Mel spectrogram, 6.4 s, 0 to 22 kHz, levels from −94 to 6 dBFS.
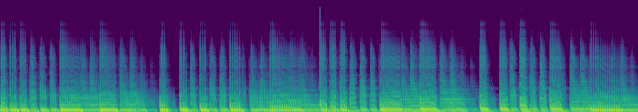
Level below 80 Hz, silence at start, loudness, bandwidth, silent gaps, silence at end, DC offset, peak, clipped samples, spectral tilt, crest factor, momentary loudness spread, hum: -20 dBFS; 0 s; -16 LUFS; 4.1 kHz; none; 0 s; under 0.1%; 0 dBFS; under 0.1%; -11 dB/octave; 14 dB; 4 LU; none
